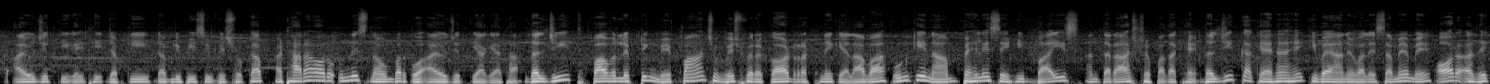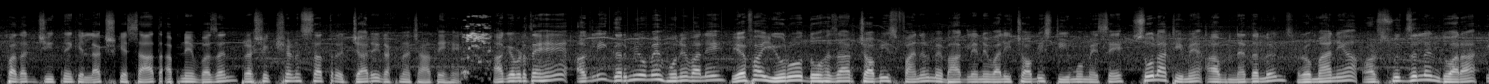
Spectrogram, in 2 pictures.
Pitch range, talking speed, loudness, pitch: 115-155 Hz, 180 wpm, -23 LUFS, 130 Hz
